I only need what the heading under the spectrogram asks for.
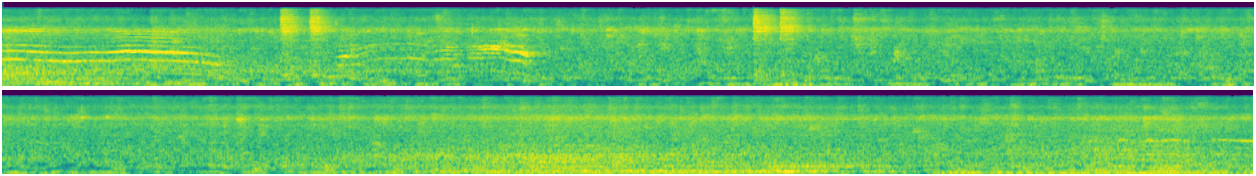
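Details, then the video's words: Playing house cats talk in two quick bursts of wavering, harmonic meows in the opening seconds, followed by a quiet room with faint clicks and soft background noise. "Cats are Playing while Talking"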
